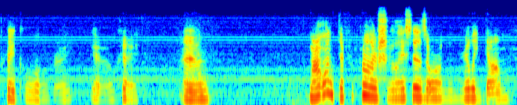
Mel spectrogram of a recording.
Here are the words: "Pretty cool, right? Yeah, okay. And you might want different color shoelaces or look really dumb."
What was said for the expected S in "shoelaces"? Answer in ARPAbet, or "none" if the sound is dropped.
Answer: S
